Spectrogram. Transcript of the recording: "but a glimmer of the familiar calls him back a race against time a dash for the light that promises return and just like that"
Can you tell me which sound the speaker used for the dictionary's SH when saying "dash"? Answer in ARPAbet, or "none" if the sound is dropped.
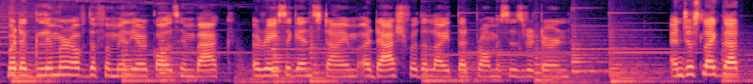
SH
